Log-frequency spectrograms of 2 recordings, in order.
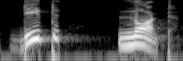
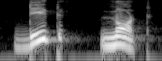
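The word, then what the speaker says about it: didn't: ডিড নট ডিড নট। এবার একে যখন আমরা একসঙ্গে উচ্চারণ করতে যাব তখন এর উচ্চারণটা হয়ে যাবে ডিডেন্ট।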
